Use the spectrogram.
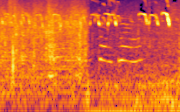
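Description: Baby chicks in a cardboard box cluck and cheep, a soft muffled rustle giving way to several high, clear peeps close by.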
